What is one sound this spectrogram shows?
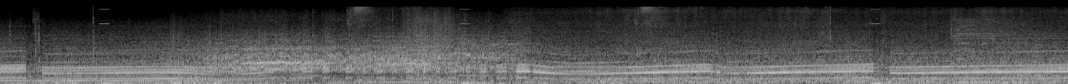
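A sports car engine roars at high revs, dipping and climbing with each gear change.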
